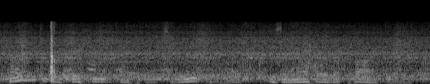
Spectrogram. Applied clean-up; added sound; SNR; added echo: none; Skateboard + Train; -5 dB; none.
